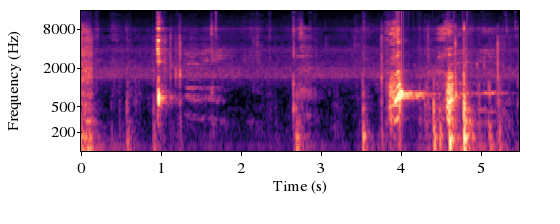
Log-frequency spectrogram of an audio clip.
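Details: Several short sharp catches in the breath amid a child's voice and room sounds; a child named in the title having hiccups.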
